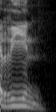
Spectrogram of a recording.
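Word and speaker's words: reign: ऐसे देखिए हमारा क्या है, रीन। देखिए जी साइलेंट है, कह रहा है ना एन से पहले अगर जी लिखा हो तो जी को क्या पढ़ेंगे हम, जी को साइलेंट पढ़ेंगे।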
